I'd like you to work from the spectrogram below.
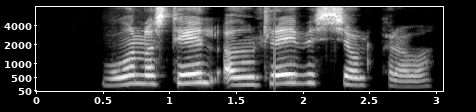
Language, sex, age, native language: Icelandic, male, 12, Icelandic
